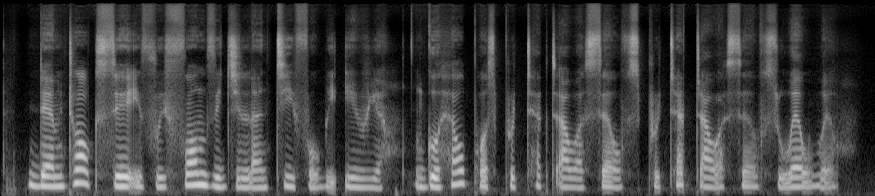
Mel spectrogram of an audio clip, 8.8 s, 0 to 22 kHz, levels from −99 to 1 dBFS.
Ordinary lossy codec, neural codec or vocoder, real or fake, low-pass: none; autoencoder, 48 kHz, 32 numbers a frame, DAC-VAE, trained on Japanese speech; fake; none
